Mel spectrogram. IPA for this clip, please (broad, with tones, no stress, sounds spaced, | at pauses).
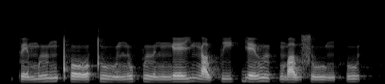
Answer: p e˩ m ɯː˧˥ ŋ pʰ oː˩˧ t̪ uː˧˩ n u˧˥ p ɯː˩ n ŋ eː˧˥ j ŋ a˩ w p iː˧˥ k̚ j e˧˥ ʋ ɯː˥˨ k̚ m a˩˧ w s uː˩ ŋ h u˧˥ t̚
